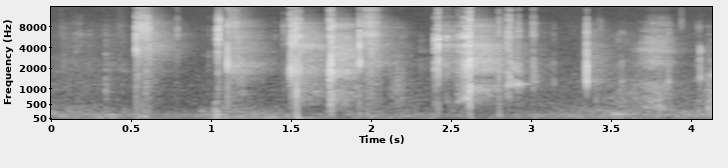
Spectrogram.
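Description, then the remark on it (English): Beer cans cracking open, several sharp metallic pops in quick succession, each followed by a bright hiss of fizz. No one speaks. “Everybody prepare, glass in hand, can in their hand. Let's do it. Let's open her up.”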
